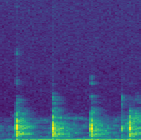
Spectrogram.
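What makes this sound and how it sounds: A plastic chair is struck five times, with the last two blows close together, to show that it sounds different from a wooden table. Each hit is a short, dull, hollow knock centered in the midrange, with little brightness, that dies away quickly over a steady low hum. The result is a plain plastic sound.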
